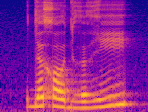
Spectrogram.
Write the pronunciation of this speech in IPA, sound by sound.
dəxɔʊ̯dʱɵ ɦi

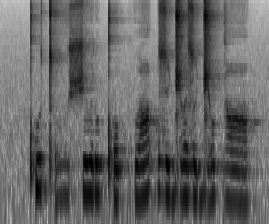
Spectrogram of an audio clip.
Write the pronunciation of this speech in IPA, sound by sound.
kʼu tʼo̤ ʃɯ ɾukʼo kʷʰɑ | zød͡ʑoə̯zod͡ʑo ɡɑ

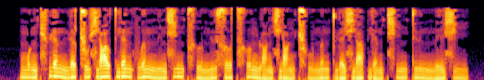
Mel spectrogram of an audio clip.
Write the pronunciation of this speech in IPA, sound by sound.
mɤ˨˦ŋt͡ɕʰɥɛ˥˨nn̪ɥɛ˥˨ʈ͡ʂu˥˨ ɕjɑ˦ʊ̯t̪jɛ˥˨nfwə˥˨n n̪i˨˦nɕi˦ŋt͡sʰɹ̩˨˩ n̪y˥˨sɤ˥˨ t͡sʰɤ˥˨ŋɻɑ˨˦ŋɕjɑ˨˩ŋ ʈ͡ʂʰu˨˦n̪ə˥˨n t̪ɥɛ˦ɕjä˦pjɛ˨˦nt͡ɕʰi˦ŋ t̪y˥˨n n̪e˦ɪ̯ɕi˥˨

